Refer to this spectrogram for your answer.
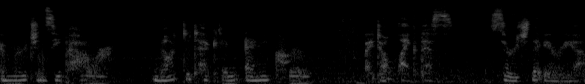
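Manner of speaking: speaking in a whisper. Speaking inside the player's head during the game, whispering. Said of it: "Why is she whispering?".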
